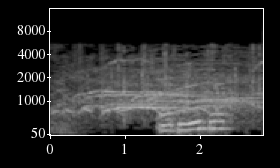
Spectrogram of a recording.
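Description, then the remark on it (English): A high school football crowd cheers loudly and steadily at a kickoff play, a dense roar of many voices with scattered whoops and shouts, swelling with deeper yells partway through before easing slightly. “All right, the cheers you are hearing was a very interesting play.”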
